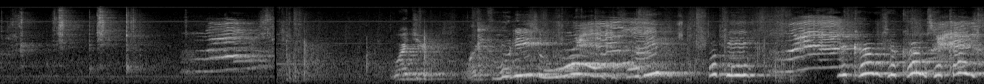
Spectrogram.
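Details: Micro, a hungry male house cat, keeps calling for his food early in the morning: a run of insistent, arching meows, some rising and some falling, repeated several times in quick succession, with clattering and household noise indoors.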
